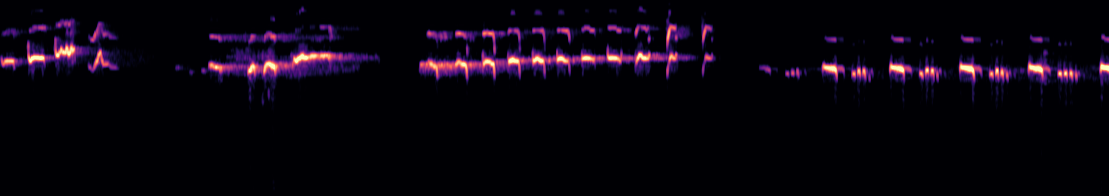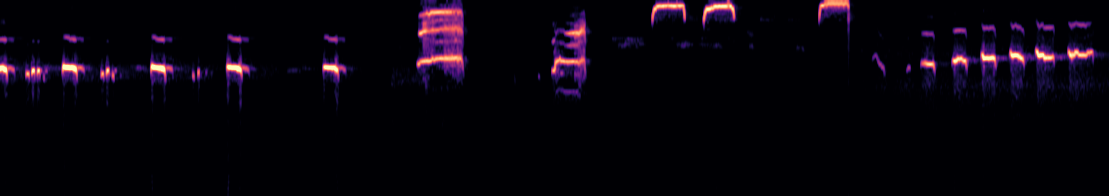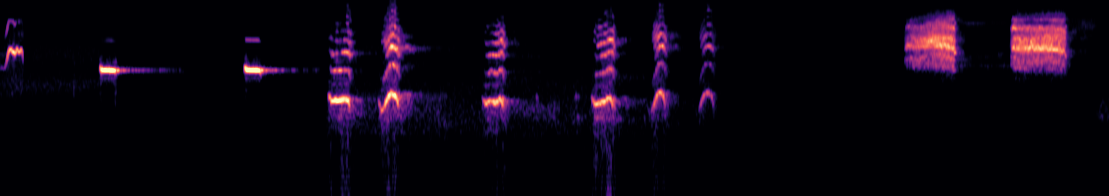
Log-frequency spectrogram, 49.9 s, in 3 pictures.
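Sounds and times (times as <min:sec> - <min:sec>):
small owl calling: 0:22.9 - 0:23.6, 0:26.4 - 0:27.7, 0:28.9 - 0:29.9.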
